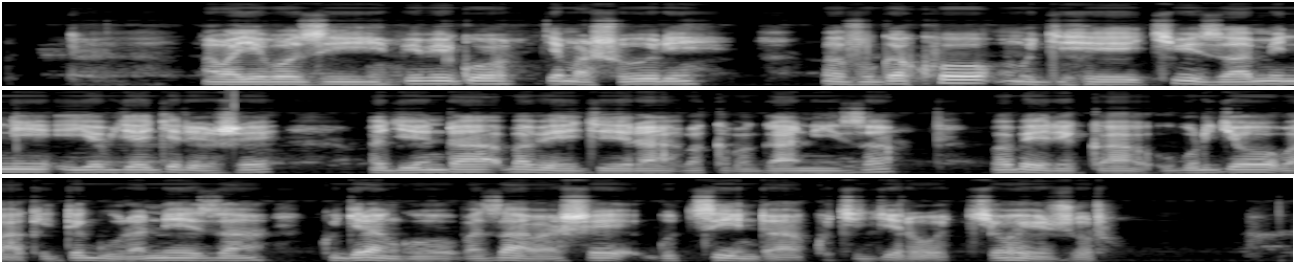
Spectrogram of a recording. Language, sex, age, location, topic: Kinyarwanda, male, 18-24, Huye, education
